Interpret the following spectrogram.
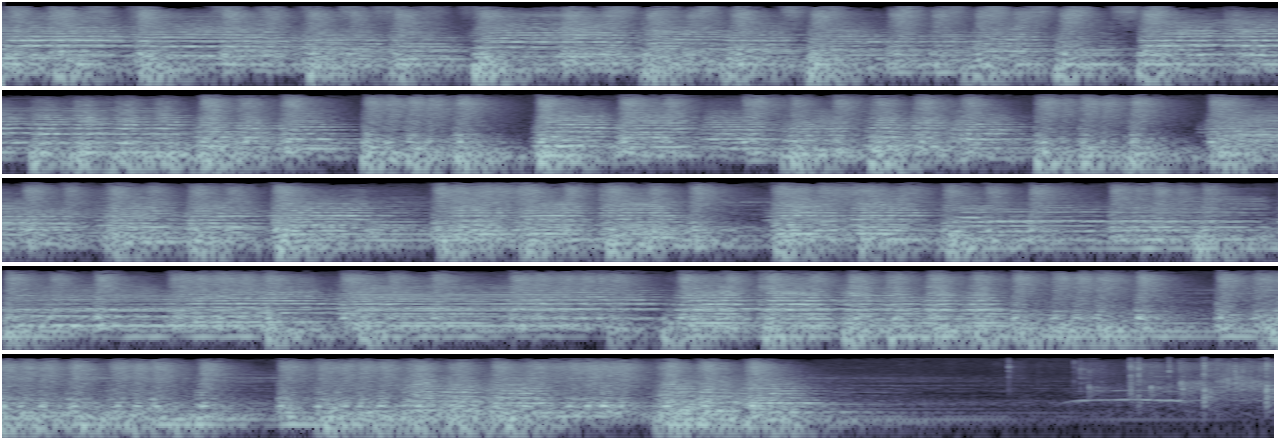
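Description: Junior high school concert band playing: brass, woodwinds and percussion together, with percussion strikes keeping a steady beat under held chords. The piece closes on a final loud chord near the end.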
